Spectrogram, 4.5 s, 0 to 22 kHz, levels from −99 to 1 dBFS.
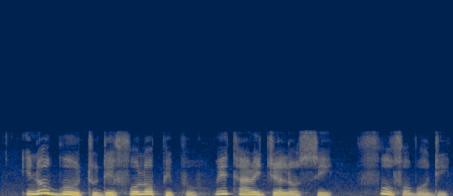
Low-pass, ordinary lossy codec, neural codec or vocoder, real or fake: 7.2 kHz; none; none; real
